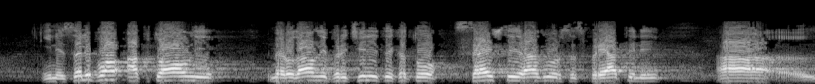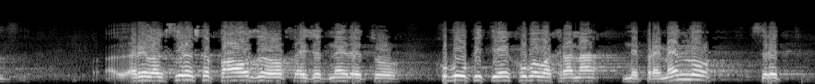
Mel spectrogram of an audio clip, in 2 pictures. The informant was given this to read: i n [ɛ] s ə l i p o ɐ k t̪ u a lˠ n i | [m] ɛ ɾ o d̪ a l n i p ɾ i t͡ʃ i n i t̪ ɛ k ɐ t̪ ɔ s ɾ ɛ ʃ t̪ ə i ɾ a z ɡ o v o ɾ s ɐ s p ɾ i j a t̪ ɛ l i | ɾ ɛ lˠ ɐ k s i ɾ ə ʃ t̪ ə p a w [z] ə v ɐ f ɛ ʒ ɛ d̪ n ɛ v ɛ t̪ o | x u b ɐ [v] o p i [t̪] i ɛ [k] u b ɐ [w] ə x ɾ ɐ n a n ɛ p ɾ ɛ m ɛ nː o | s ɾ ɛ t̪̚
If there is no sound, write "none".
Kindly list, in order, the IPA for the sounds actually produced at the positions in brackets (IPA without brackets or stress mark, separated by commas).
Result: ɛ, m, z, v, t̪, x, v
